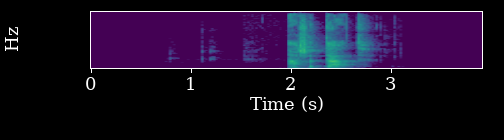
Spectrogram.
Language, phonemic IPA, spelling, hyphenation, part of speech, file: Dutch, /ɑsəˈtaːt/, acetaat, ace‧taat, noun, Nl-acetaat.ogg
- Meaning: acetate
